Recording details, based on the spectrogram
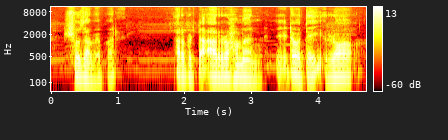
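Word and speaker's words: الرحمن: না সোজা ব্যাপার তারপরটা আর রহমান এটাও তাই র হল শামসা হরফ এজন্য লামের উচ্চারণ হলো না আর রহমান আর রহমান আল আল রহমান হবে না আর রহমান পরেরটা দেখুন কামারিয়া কামারিয়া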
